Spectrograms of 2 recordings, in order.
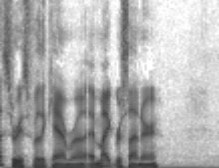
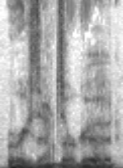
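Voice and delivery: very low, drawn-out joke voice; bass voice; slower than usual. Pretend. Joking with a friend about sound, bass voice. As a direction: drop far down into a slow mock bass. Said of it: "that was my bass voice".

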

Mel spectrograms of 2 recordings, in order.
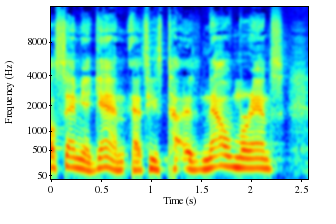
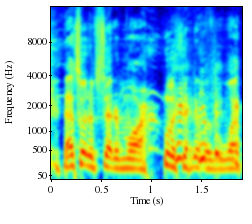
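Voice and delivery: normal talking voice

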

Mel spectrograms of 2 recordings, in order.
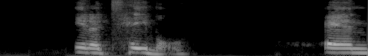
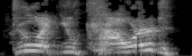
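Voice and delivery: sharp, louder, higher taunt; taunting yell; 4 semitones higher, 8 dB louder than usual. Acted. Madam Lin yelling at the sobbing man to shoot. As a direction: goad him to pull the trigger. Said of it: "Madam Lin is just looking at him going".

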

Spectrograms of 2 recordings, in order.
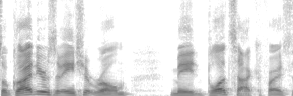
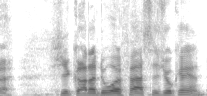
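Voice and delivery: fast-talking Cajun caricature; quick, goofy Louisiana accent; mock Cajun accent; 3 semitones higher, 5 dB louder, faster than usual. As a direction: rattle it off like a hammed-up Cajun. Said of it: "from friggin' Louisiana".

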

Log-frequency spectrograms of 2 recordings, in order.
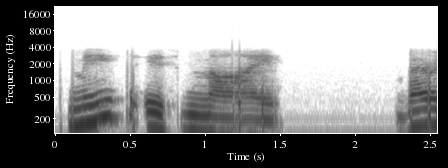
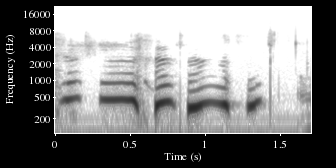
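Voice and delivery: extremely high, slow put-on squeak; Factual Fanny. Host gives up the character, still in a very high voice. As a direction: push the comic lady voice right up high. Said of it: "that voice".

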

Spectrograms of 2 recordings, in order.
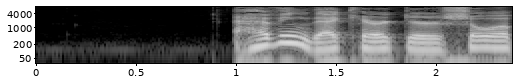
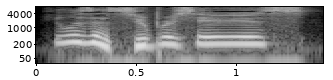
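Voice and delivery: retold protest; 11 semitones higher than usual. Retelling own rebuttal to critics.

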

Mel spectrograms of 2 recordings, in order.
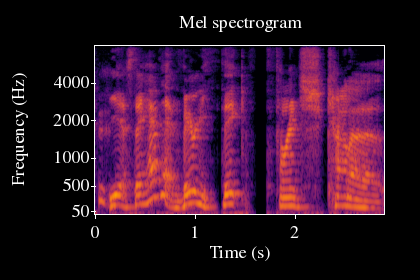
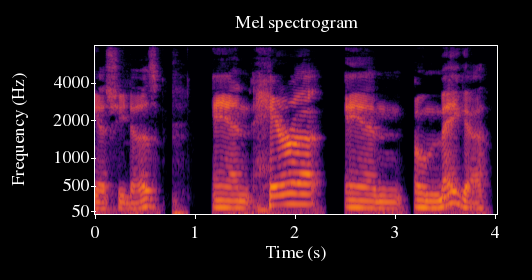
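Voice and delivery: ordinary delivery

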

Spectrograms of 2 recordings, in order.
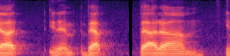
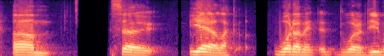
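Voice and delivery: shouting over fire alarm; 3 semitones higher, 7 dB louder than usual. Real, not acted.

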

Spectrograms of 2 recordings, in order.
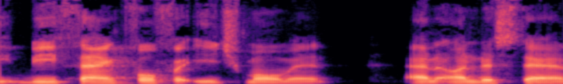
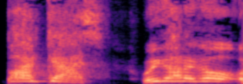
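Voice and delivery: startled; faster than usual. Retold or imitated. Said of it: "I was like".

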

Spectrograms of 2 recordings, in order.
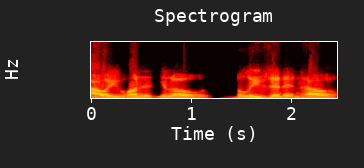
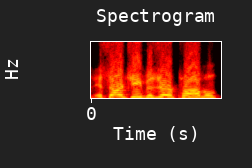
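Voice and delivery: high-pitched imitation of a confrontational wife; challenging wife; 9 semitones higher than usual. Wife turns and confronts the biker, imitated challenge. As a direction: throw down a challenge in a raised pitch.

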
